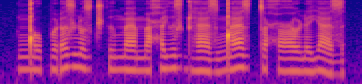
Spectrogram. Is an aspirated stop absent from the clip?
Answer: yes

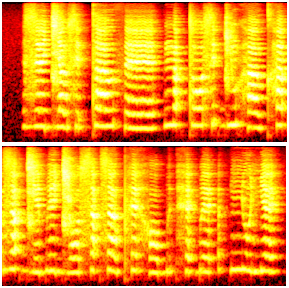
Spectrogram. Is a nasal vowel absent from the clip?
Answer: no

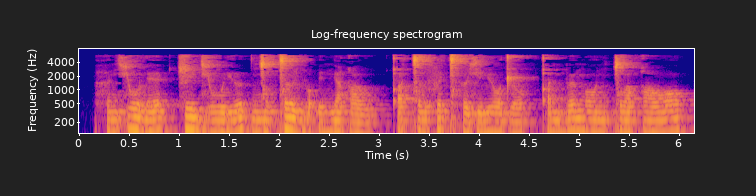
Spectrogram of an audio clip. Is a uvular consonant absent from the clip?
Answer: no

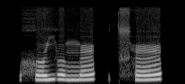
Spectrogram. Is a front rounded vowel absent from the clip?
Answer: no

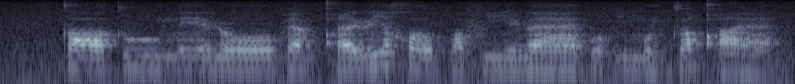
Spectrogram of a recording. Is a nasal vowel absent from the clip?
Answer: yes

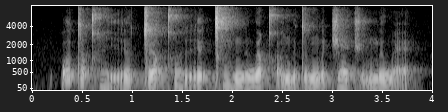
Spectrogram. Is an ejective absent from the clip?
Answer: yes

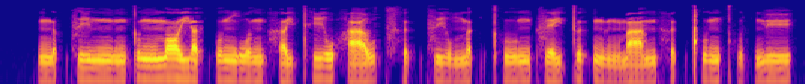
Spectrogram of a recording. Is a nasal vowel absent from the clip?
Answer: yes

